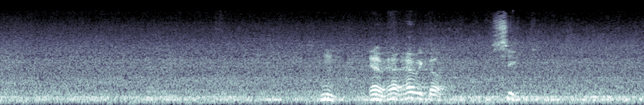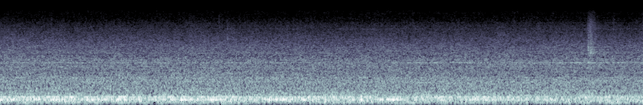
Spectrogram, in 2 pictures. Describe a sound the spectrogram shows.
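A low, steady hum of aquarium equipment runs throughout.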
